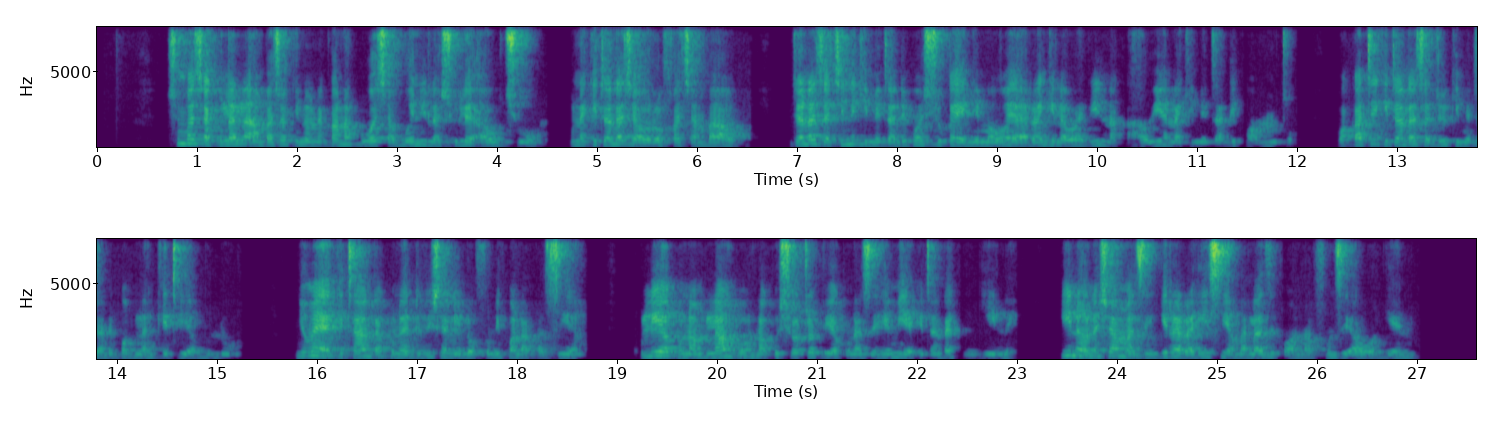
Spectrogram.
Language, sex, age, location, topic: Swahili, female, 25-35, Nairobi, education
